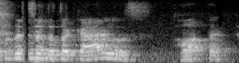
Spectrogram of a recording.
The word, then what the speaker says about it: Hotta: Carlos Rota, é essa a pronúncia, né?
